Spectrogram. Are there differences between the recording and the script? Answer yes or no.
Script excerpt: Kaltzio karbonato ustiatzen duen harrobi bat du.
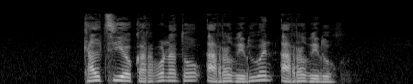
yes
